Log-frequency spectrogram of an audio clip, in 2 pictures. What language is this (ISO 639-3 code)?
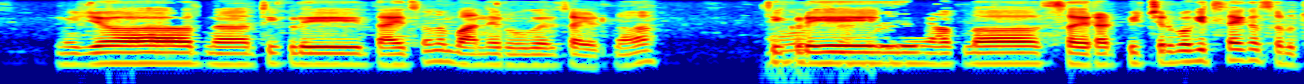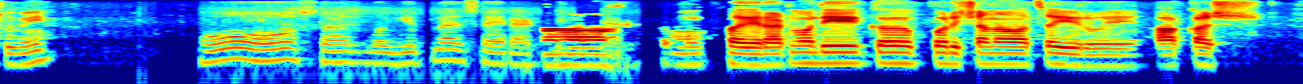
mar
